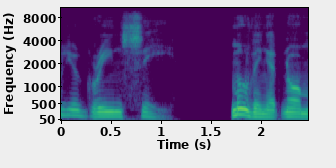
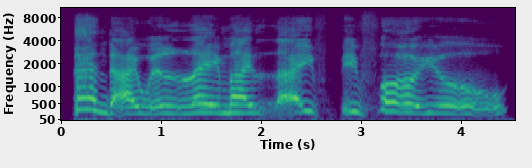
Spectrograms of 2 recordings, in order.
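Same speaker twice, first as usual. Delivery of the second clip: high, slow, loud wailing cry; sobbing; 13 semitones higher, 3 dB louder, much slower than usual. A narrator's reading. Translator reading his own death vow, high sobbing wail. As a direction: read it out through sobs.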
